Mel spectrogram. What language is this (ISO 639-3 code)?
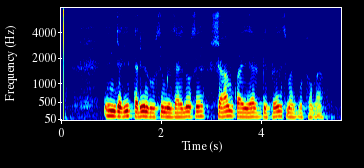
urd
